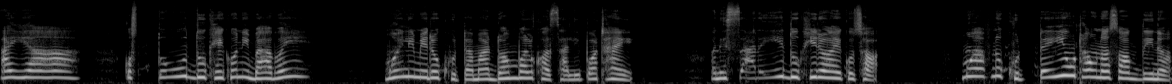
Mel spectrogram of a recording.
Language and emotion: Nepali, sad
